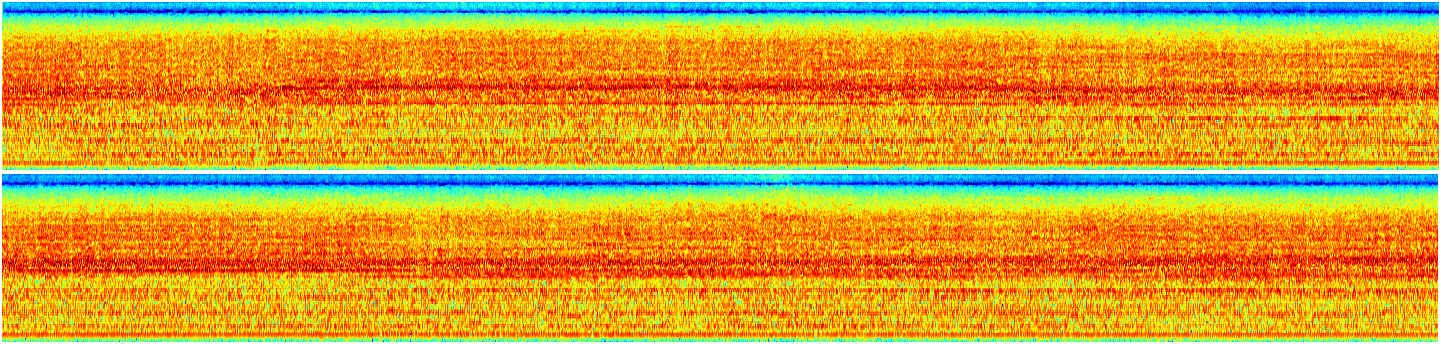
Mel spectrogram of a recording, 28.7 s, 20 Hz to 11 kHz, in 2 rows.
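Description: Ducati Multistrada V2S's 937 cc Testastretta V-twin running at a steady cruising pace, with wind and road noise over it. Its pitch rises a little about two and a half seconds in, then holds steady.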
